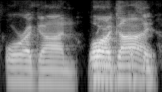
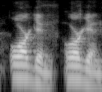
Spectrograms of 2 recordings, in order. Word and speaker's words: Oregon: I always pronounce Oregon. Oregon. Yeah. Like the organs in your body. That's how people there wanted me to say it.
